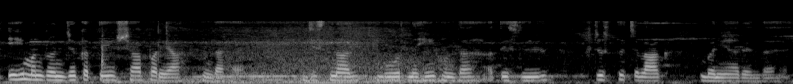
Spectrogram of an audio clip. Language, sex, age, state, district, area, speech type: Punjabi, female, 30-45, Punjab, Hoshiarpur, urban, spontaneous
